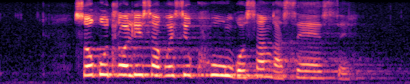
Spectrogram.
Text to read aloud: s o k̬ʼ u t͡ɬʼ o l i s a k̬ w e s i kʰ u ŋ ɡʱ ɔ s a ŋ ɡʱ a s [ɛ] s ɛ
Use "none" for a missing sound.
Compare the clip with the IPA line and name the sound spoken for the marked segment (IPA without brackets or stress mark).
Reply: ɛː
